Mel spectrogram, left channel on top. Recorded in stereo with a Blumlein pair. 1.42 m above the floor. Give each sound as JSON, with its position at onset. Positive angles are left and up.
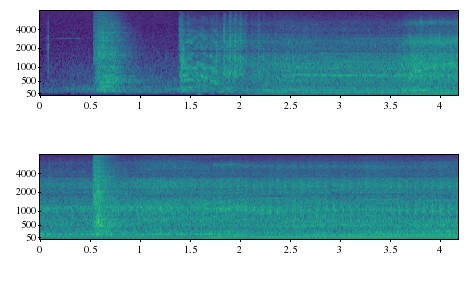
{"t": 0.5, "sound": "a clap", "azimuth_deg": -55, "distance_m": 7.0}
